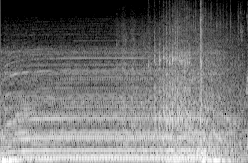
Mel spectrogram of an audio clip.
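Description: A loud engine drones with a steady, buzzing hum, low pulsing chugs beneath it, then sputters and shifts abruptly near the end, like a plane engine straining to start. No voices.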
